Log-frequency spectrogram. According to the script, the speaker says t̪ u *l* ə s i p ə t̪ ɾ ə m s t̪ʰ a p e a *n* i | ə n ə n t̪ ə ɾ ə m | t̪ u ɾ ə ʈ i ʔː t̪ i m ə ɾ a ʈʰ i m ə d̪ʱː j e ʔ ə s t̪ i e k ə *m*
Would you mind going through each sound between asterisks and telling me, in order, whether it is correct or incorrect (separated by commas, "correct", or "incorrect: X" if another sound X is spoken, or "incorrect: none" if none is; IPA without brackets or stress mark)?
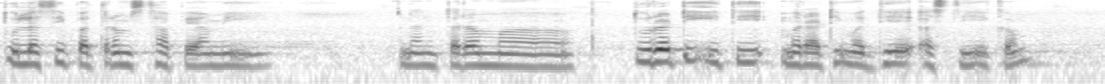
correct, incorrect: m, correct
